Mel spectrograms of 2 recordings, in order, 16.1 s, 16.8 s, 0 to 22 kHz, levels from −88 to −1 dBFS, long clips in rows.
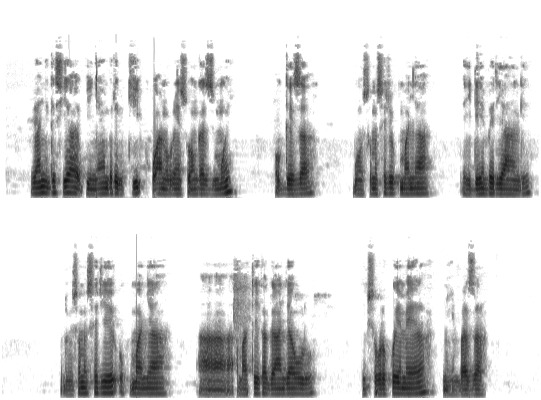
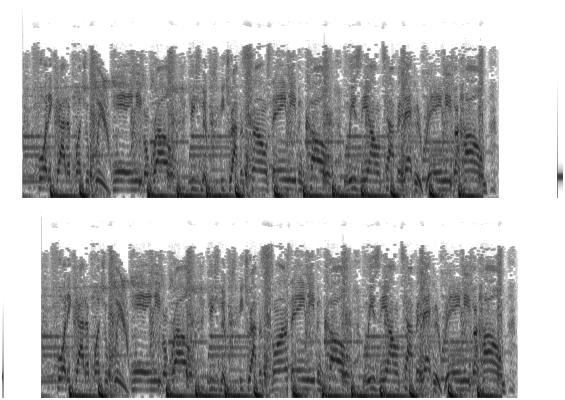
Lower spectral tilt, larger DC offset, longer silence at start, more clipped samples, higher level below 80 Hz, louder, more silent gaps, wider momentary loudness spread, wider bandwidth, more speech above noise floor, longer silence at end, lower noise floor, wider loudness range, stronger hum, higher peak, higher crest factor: first, -6 dB/octave vs -4.5 dB/octave; neither; first, 0.45 s vs 0.3 s; neither; second, -46 dBFS vs -16 dBFS; second, -16 LUFS vs -13 LUFS; second, none vs 7.45-8.32 s, 8.44-9.00 s; first, 11 LU vs 6 LU; about the same, 8.6 kHz vs 9.4 kHz; second, 62 dB vs over 78 dB; about the same, 0.8 s vs 0.7 s; second, -77 dBFS vs under -90 dBFS; about the same, 3 LU vs 4 LU; neither; about the same, 0 dBFS vs -2 dBFS; about the same, 16 dB vs 12 dB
